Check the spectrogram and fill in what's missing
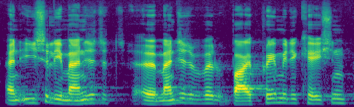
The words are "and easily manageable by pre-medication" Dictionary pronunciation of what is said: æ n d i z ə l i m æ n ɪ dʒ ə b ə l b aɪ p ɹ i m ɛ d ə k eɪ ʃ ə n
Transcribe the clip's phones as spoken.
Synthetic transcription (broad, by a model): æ n i s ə l i m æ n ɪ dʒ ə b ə l b aɪ p ɹ i m ɛ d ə k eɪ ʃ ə n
